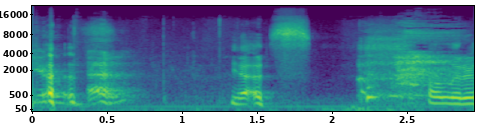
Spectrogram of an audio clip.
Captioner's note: both laugh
